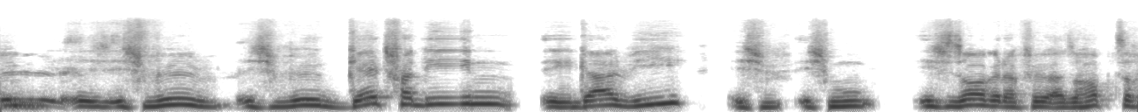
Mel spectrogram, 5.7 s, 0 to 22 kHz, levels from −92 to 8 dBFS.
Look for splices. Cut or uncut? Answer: cut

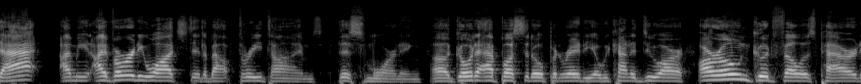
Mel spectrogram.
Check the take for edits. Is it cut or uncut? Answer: cut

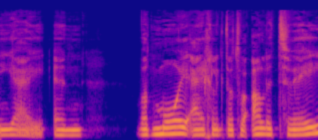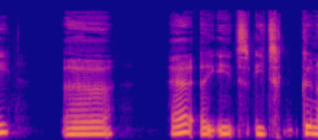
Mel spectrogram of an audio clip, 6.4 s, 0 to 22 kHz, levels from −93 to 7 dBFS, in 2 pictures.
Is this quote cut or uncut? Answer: cut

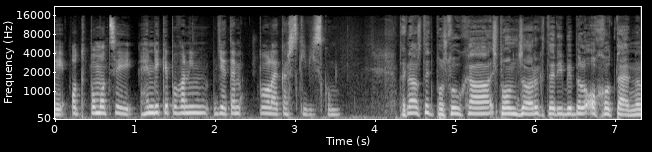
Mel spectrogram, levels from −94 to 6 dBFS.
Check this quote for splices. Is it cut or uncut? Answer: cut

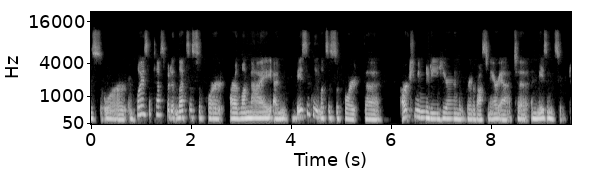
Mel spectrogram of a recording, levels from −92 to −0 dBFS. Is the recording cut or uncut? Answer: uncut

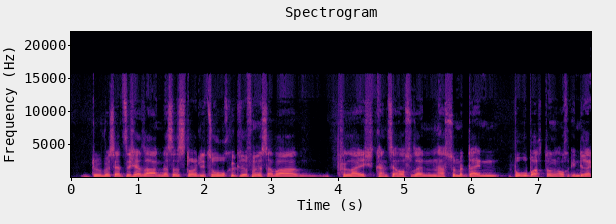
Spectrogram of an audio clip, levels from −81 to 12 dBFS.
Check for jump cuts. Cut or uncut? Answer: uncut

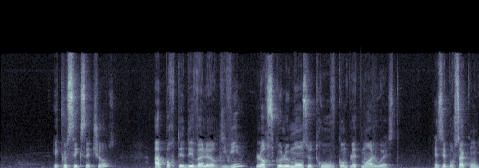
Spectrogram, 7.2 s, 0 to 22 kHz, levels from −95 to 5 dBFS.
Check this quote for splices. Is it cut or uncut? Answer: cut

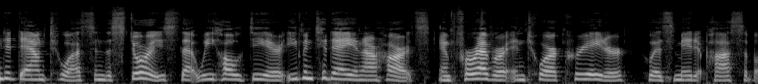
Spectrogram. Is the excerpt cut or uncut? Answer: cut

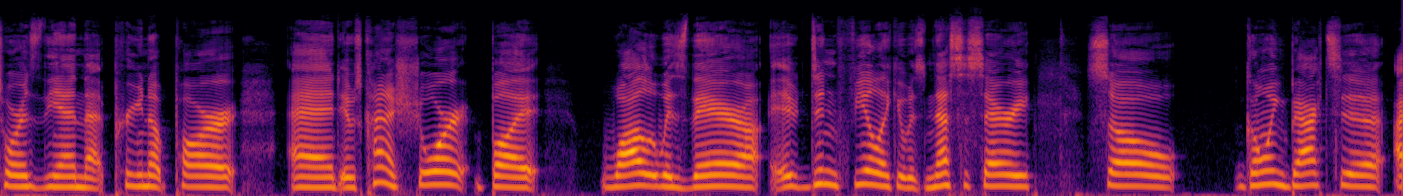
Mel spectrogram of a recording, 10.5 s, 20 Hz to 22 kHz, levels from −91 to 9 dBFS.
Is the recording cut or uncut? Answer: uncut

